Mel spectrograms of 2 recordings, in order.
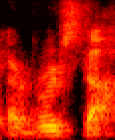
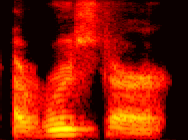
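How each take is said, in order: First: "rooster" ending in an open "ah"; Australian "rooster", R dropped at the end; non-rhotic pronunciation. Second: "rooster" with a clear final R; American-style "rooster", ending in "er"; American pronunciation. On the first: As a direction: say "rooster" without the final R. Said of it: "But I say a rooster". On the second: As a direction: sound the R at the end of "rooster". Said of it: "you guys would say". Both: Shown as a demonstration.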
